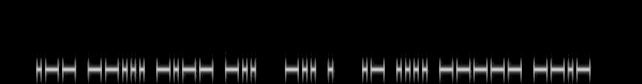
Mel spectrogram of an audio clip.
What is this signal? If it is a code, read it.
Morse code, heard as a keyed tone, about 28 wpm, 700 Hz. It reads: W7YD DE AH0Q
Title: USA Callsign DE Callsign - 4 Characters - 28wpm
